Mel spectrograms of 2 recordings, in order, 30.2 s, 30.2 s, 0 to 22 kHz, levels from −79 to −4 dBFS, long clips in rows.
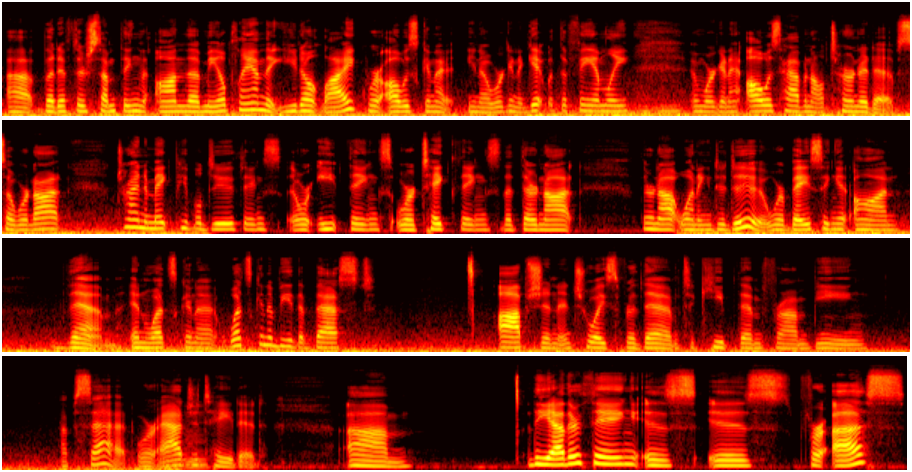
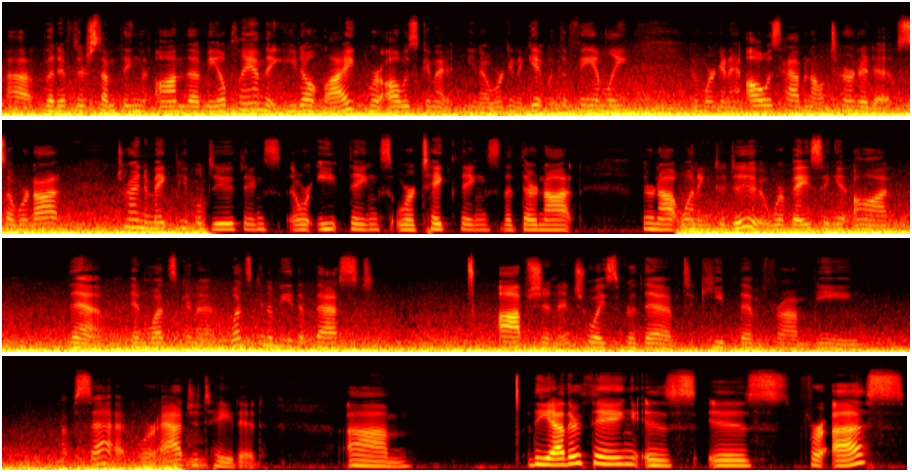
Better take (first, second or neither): first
